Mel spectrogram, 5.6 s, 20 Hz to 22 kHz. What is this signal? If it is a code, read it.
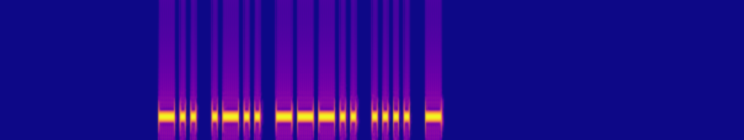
Morse code, heard as a keyed tone, about 30 wpm, 700 Hz. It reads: DL8HT
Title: DXCC-100 Call Signs - 5 Characters - Repeated 3x - 30wpm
